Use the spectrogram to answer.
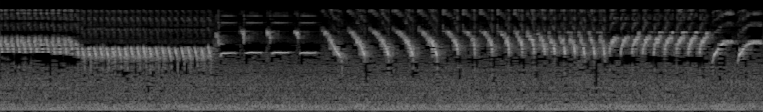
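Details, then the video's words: Strong canary song opening with a level rapid trill, then shifting into a lively run of sweeping, slurred high notes repeated quickly and evenly, ending with brisk chirps; a constant low hum lies underneath. "تغريد جميل و قوي لطائر الكناري canari"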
